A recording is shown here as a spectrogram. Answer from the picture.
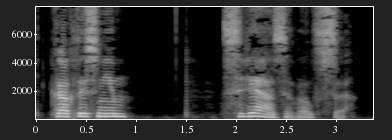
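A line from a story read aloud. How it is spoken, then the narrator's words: Gentle question. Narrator (Russian): ласково спросила Татьяна у Германа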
